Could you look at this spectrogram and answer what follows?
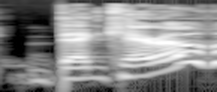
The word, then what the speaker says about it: Banchero: Paolo Banchero is not pronounced Paolo Banchero. It's Paolo Banchero.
